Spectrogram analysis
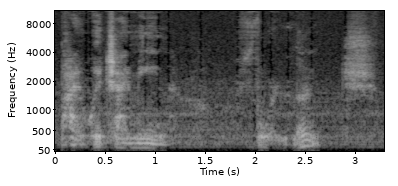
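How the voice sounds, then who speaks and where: A man voicing a sly, smooth-talking hungry wolf who speaks slowly and with oily politeness. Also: mid-range voice, sing-song, background noise. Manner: slow, oily and menacingly polite.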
